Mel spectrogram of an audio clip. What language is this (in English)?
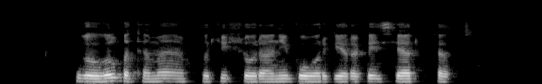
Central Kurdish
